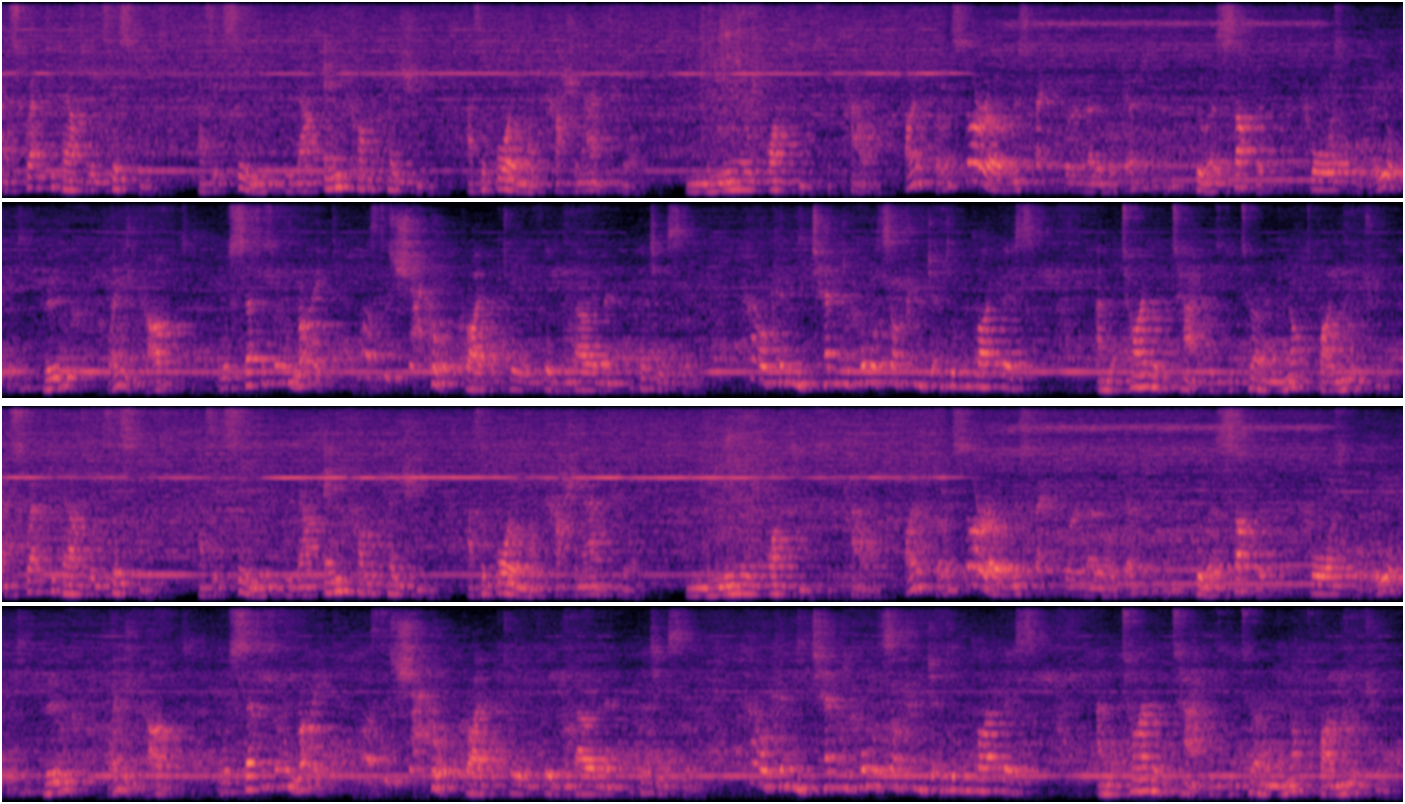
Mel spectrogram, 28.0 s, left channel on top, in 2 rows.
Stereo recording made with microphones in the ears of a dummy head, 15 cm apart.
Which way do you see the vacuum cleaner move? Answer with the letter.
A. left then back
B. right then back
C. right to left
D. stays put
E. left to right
E.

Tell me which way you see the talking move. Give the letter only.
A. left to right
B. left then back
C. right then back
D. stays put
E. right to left
D.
